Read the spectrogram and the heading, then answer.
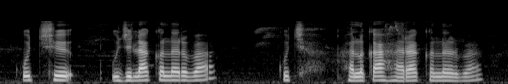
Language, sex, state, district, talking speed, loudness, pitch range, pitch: Bhojpuri, female, Jharkhand, Palamu, 105 wpm, -20 LUFS, 180-195 Hz, 190 Hz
